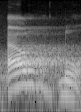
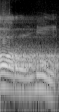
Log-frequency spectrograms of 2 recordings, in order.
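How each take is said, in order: First: The first vowel sounds like a clear 'a'. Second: The first vowel sounds like a rounded 'o'. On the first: The speaker calls it right. "Dibacanya a" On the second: The speaker calls it wrong. "Jangan dibaca orlu"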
